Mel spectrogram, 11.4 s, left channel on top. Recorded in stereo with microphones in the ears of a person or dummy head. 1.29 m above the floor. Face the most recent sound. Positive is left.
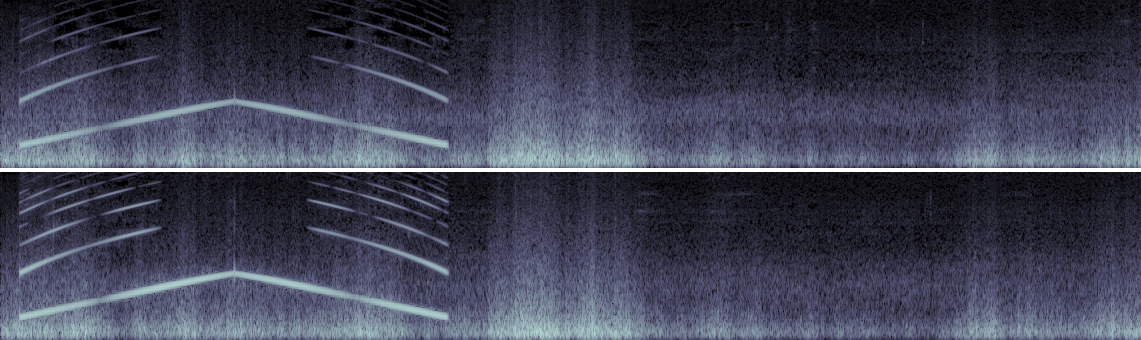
turn(degrees=-70)  # may be behind; listen again after turning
